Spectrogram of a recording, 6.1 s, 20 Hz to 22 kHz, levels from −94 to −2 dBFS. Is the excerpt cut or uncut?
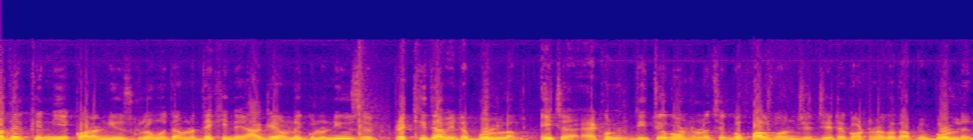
cut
